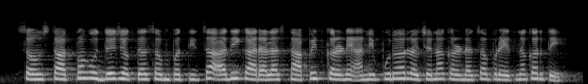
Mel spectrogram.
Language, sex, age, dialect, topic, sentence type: Marathi, female, 25-30, Northern Konkan, banking, statement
